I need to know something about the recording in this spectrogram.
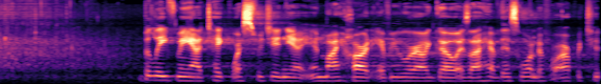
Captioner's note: applause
